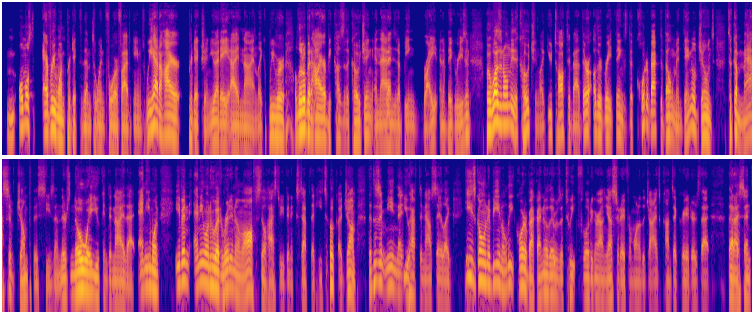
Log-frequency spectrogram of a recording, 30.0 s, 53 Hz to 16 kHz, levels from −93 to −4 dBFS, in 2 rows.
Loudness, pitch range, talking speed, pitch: -24 LUFS, 85-125 Hz, 260 wpm, 100 Hz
